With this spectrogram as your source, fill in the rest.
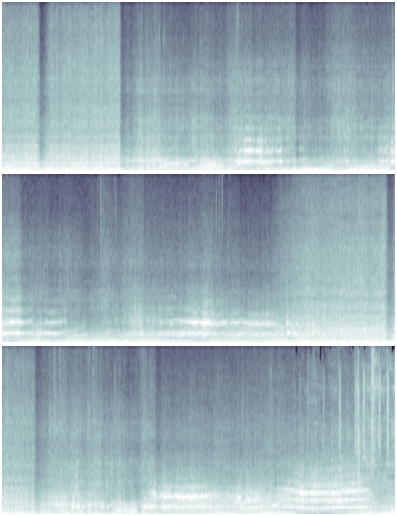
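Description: A car engine revs hard inside the cabin, rising and falling in pitch through gear changes.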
